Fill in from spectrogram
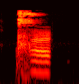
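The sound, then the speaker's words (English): A single sharp, fairly loud sneeze, bursting out for about a third of a second before quiet returns. “Bless you”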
